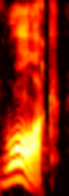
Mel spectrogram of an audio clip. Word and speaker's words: walk: were spelled h-a-f-f and in the LK family you have talk and walk where the a is pronounced like the a in all talk and walk even though it's in the milk and silk family it's talk and walk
